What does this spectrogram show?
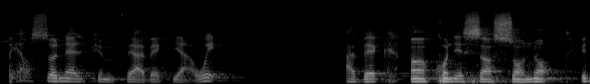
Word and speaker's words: Yahweh: Et ça, c'est le nom Yahvé. Yahvé ou prononcé Yahweh.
